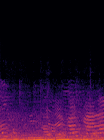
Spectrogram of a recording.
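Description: Visitors' voices around the camera, including children's high-pitched voices calling out, over a steady low hum.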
